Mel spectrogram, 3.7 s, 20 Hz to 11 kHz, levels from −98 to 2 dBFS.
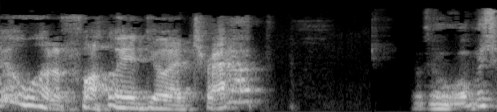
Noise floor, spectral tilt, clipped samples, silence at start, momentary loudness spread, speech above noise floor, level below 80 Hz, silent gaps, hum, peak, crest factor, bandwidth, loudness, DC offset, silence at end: -71 dBFS; -5 dB/octave; under 0.1%; 0 s; 8 LU; 49 dB; -64 dBFS; none; none; -6 dBFS; 18 dB; 8.8 kHz; -22 LUFS; under 0.1%; 0 s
